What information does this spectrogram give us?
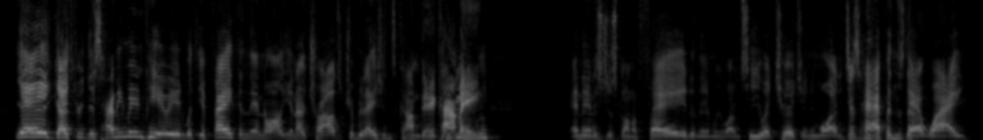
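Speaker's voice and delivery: sceptical know-it-all tone. Addressing an audience about faith, the speaker mocks a skeptical critic. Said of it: "do the critic's voice".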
